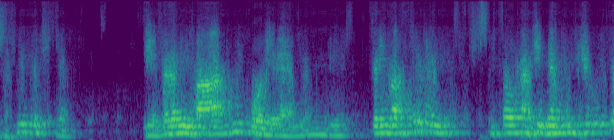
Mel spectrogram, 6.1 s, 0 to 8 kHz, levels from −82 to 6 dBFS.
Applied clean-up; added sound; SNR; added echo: neural separator model SepFormer DNS4.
